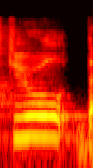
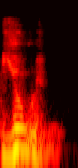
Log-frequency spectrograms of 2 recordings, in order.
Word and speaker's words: Juul: Lars Juul, that's absolutely fine. – All right. – That's probably how you would say it in English. In Danish, it's said like Juul.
